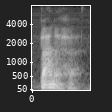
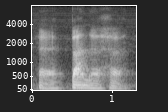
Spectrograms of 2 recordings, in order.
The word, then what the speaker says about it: beannaithe: And the answer to that is Bannaha. Bannaha. That's Beannaithe, which is spelt a little bit differently to what it sounds like. Bannaha.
